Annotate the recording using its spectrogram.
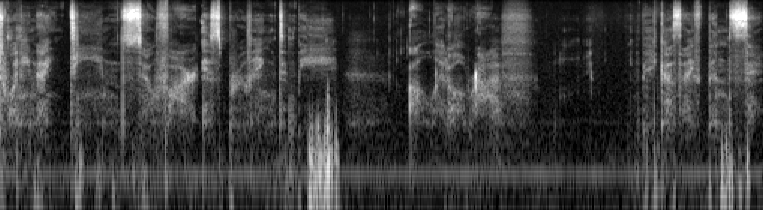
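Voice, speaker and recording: A woman whispers at a very slow pace, with long, frequent pauses. Noticeable background noise runs underneath. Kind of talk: ASMR whispering life update to camera. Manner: whispered, soft-spoken.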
